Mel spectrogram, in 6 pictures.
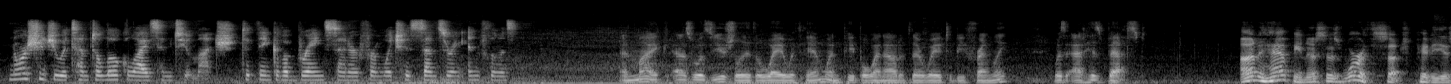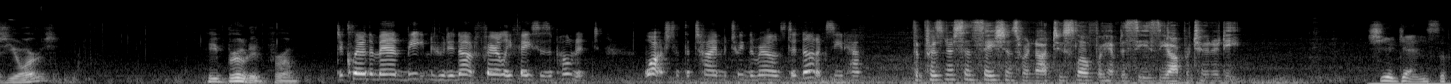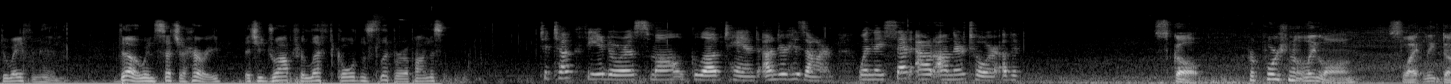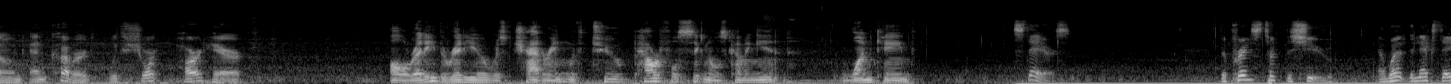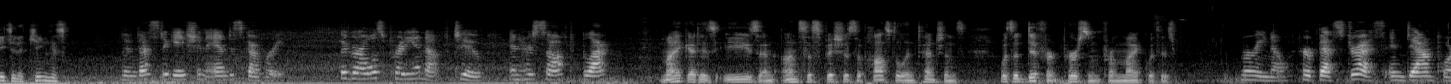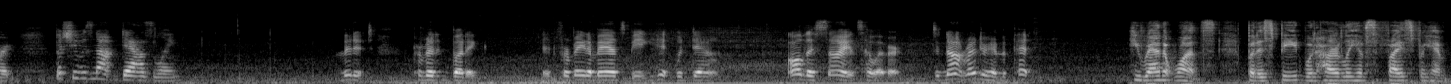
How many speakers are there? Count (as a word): nine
